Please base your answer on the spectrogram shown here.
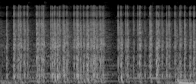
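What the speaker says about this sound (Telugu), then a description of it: "ఇలా మా బ్యాక్ యార్డ్లో క్రాకర్స్ బర్న్ చేసాము" Firecrackers set off in a family backyard during Diwali celebrations, a dense run of loud crackling bursts and pops packed close together, with a brief lull midway before the crackle resumes.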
